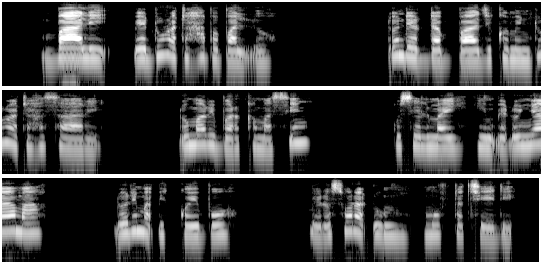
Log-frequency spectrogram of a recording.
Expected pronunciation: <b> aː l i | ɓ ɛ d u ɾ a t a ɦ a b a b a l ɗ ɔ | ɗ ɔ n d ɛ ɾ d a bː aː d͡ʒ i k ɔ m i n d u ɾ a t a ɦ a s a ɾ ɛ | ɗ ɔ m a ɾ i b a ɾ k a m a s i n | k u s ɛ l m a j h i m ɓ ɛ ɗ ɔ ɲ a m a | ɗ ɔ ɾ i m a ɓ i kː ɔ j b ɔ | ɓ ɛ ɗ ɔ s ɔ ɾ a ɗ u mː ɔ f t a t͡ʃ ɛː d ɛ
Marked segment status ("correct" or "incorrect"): correct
